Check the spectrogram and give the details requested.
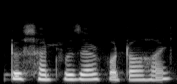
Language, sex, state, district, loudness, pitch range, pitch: Assamese, female, Assam, Hailakandi, -15 LUFS, 220-255 Hz, 230 Hz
